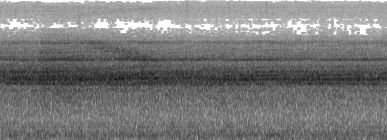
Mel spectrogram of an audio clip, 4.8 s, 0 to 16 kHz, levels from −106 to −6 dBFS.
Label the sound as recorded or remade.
recorded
